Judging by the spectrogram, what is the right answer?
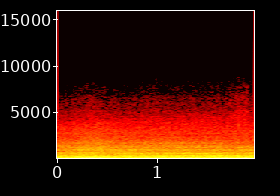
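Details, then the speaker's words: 1990 Fleetwood Bounder motorhome with a Chevrolet 454 big-block V8, driving at low speed: a smooth, even low rumble with no knocks or misfires; running better. "Yeah, it sounds pretty good. I can tell you right now, it's running better."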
